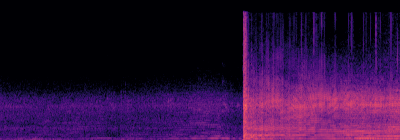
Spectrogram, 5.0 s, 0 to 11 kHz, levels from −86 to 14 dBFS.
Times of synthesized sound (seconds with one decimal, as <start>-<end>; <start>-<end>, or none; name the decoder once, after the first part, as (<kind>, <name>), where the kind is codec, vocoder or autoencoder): none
